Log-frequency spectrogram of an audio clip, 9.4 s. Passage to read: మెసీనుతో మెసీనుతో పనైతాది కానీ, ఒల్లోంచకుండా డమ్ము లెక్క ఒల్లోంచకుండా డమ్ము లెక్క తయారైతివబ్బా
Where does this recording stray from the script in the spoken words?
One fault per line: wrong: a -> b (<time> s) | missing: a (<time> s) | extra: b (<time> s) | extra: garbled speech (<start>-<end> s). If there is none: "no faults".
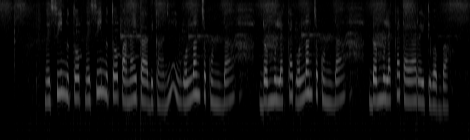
no faults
